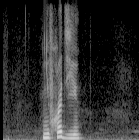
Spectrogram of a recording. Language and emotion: Russian, neutral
